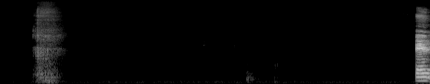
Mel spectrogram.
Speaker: a couple of sneezes for you how we see patrick's day in a leprechaun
